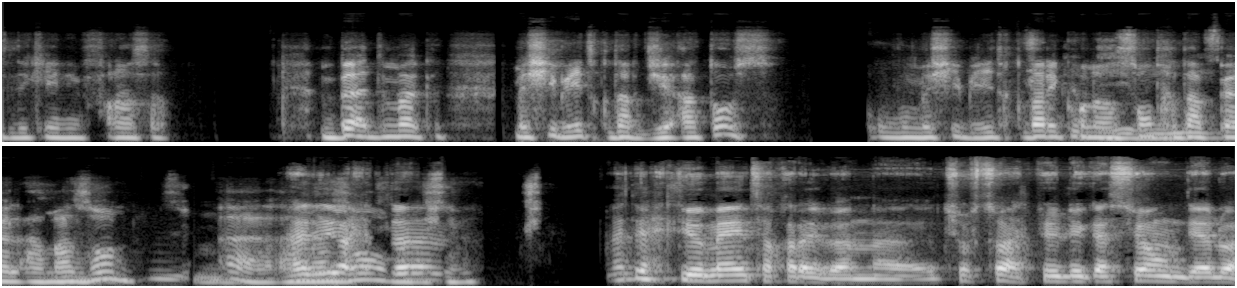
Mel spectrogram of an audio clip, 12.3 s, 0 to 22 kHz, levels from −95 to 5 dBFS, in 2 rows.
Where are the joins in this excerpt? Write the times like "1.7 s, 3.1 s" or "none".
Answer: none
